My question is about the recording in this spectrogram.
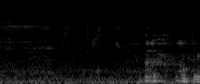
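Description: Quiet room noise, then a man starts speaking about a second and a half in.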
